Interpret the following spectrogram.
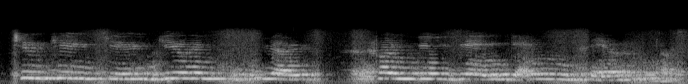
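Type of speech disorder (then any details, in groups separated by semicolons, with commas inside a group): Spastic dysarthria; cerebral palsy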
